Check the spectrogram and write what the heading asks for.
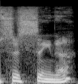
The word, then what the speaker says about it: SVRCINA: is spelled like that so it's spelled s v r c i n a um and the V is like either pronounced like a U or it's just silent um and the family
